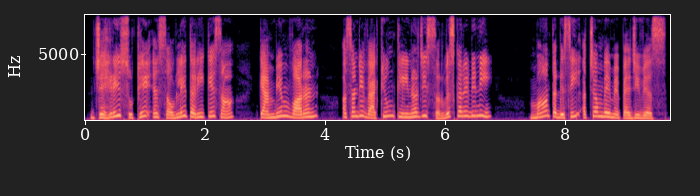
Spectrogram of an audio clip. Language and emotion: Sindhi, surprised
